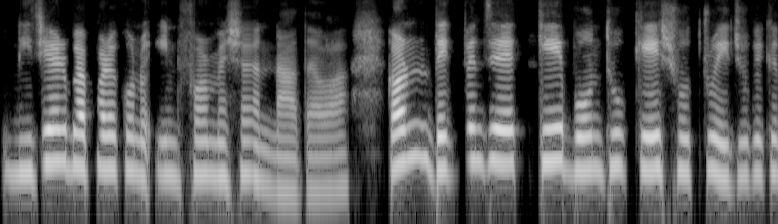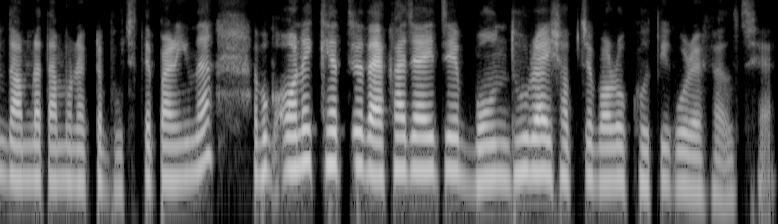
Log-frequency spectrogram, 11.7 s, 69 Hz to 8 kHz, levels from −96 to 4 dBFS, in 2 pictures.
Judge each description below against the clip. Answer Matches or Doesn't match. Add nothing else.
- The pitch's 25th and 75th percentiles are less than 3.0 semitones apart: Doesn't match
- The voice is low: Doesn't match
